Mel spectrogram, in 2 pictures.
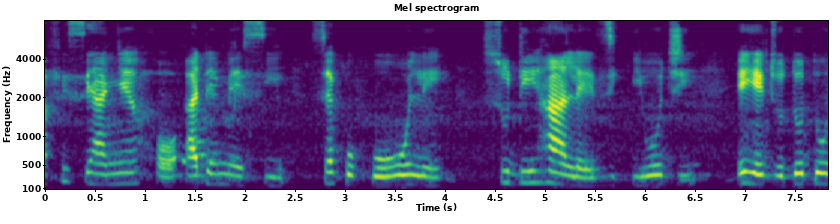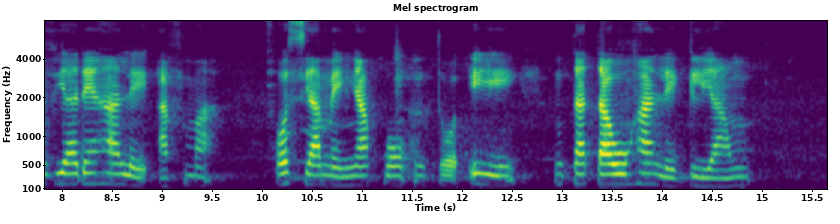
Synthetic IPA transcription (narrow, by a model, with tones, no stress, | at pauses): a˨fi˦si˦a˨ɲɛ̃˦xɔ˨a˨ɖɛ˦mɛ̃˨si˨ | sɛ˦k͡po˨ko˨wo˦le˨ | su˦ɖi˦ɦã˦lɛ˨zi˨k͡pi˨wo˦d͡ʑi˦ | e˦je˦d͡ʒo˨d̪o˦d̪o˦vi˦a˨ɖɛ˦ɦã˦lɛ˨a˨fmã˨ | xɔ˦si˦a˨mɛ̃˨ɲã˦k͡pɔ˦ŋũ˦t̪ɔ̰˦e˦je˦ | ŋũ˦t̪a˦t̪a˦wo˦ɦã˦lɛ˨ɡli˨a˨ŋũ˦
